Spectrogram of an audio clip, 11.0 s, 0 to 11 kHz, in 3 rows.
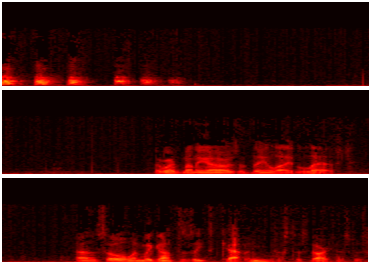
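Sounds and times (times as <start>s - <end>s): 
dog barking: 0.0s - 2.0s
speech: 5.4s - 7.2s, 8.1s - 10.9s.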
